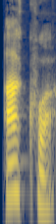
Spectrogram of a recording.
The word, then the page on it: aqua: American English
